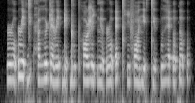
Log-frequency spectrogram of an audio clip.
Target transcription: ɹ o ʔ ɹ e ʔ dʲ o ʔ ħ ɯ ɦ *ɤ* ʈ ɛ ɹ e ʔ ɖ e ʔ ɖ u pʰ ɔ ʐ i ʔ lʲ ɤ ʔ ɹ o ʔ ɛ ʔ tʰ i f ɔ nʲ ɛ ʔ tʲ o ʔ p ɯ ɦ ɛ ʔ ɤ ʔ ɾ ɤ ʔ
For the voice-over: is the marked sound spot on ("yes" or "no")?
no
